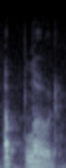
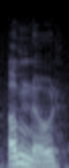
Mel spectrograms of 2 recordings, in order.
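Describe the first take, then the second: First: The P and L sounds stay separate. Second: The P and L blend into an m-n sound. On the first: The speaker calls it right. "the two consonants, the P and the L, need to be distinct" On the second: The speaker calls it wrong. "So in Korean you say umnode"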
